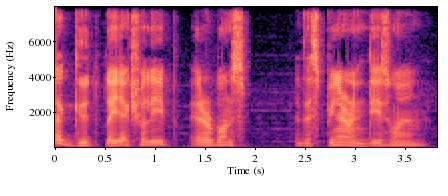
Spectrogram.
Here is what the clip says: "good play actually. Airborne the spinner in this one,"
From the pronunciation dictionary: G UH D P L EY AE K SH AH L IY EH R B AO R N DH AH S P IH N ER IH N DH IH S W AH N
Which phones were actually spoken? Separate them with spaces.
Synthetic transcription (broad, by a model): G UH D P L EY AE K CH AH L IY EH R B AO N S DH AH S P IH N ER IH N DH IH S W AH N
